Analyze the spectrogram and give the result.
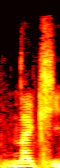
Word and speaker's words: Nike: 现在我觉得越来越多的人会说 Nike, 但是耐克刚进中国的时候我们按照标准英文发音的规则都会读耐克。应该是 Nike。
